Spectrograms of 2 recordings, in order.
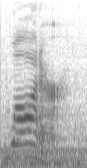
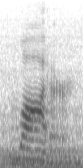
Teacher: é um som que a gente não tem no português é um meio termo entre a e o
